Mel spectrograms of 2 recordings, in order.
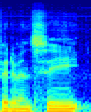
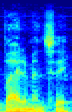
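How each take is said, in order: First: Vitamin is said in a British way. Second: Vitamin is said in an American way. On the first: "you've got me talking like a Brit" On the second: "we say vitamin C"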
